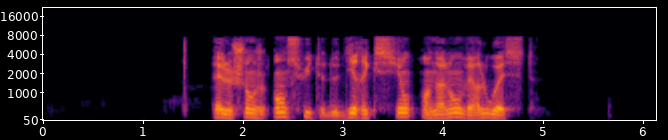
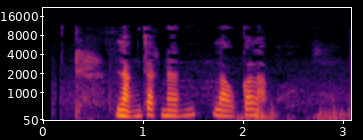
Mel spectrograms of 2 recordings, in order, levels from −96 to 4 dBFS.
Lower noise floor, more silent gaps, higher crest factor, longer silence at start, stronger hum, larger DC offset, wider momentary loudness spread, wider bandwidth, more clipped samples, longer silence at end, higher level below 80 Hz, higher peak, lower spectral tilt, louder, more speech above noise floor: first, under -90 dBFS vs -49 dBFS; neither; second, 20 dB vs 26 dB; first, 1.4 s vs 0.35 s; neither; neither; second, 8 LU vs 19 LU; second, 8 kHz vs 11.5 kHz; neither; first, 1.35 s vs 0.05 s; second, -72 dBFS vs -64 dBFS; about the same, -6 dBFS vs -4 dBFS; second, -4 dB/octave vs -5.5 dB/octave; first, -24 LUFS vs -29 LUFS; first, over 66 dB vs 21 dB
